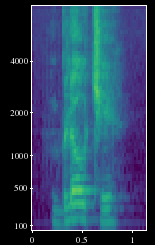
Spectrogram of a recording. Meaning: 1. the bare, a state of total nudity 2. an embarrassing state of exposure, as to ridicule or criticism
- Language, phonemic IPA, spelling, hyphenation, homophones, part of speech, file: Dutch, /ˈbloːt.jə/, blootje, bloot‧je, blowtje, noun, Nl-blootje.ogg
